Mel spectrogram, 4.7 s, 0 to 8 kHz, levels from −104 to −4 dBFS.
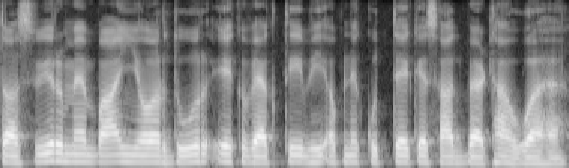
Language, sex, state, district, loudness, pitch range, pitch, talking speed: Hindi, male, Jharkhand, Palamu, -17 LUFS, 115-130 Hz, 125 Hz, 190 wpm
